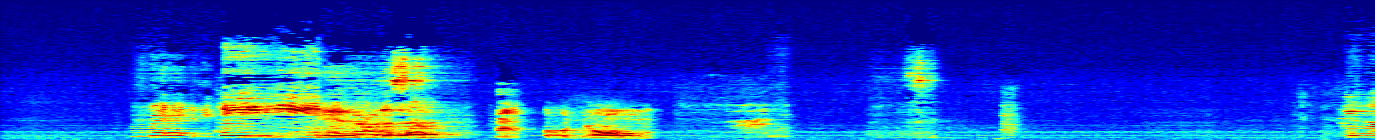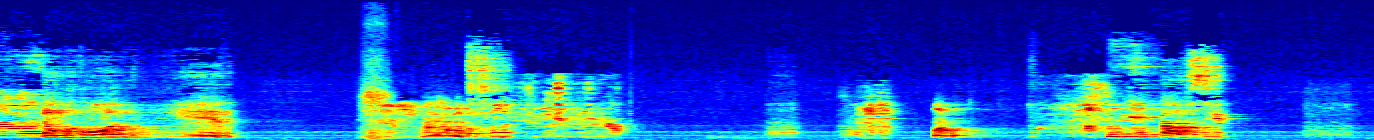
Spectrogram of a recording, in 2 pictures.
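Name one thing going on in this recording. A man speaks in a low, hushed voice close by, in short bursts.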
